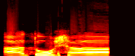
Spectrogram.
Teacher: یہ ہا کے اوپر مد ہے، اس کو 4-5 الف تک لمبا کریں گے · جب مد کمپلیٹ ہو جائے گی پھر آپ نے جیم کو ساتھ ملانا شروع کرنا ہے، پھر جیم کے اوپر مد ہے، اس کی مد آپ نے کمپلیٹ کر کے نون کو ساتھ ملا دینا ہے اینڈ پہ، اس کے بعد نون کے اوپر غنہ کر کے نون زیریا نہیں پڑھ لینا ہے، ٹھیک ہے۔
